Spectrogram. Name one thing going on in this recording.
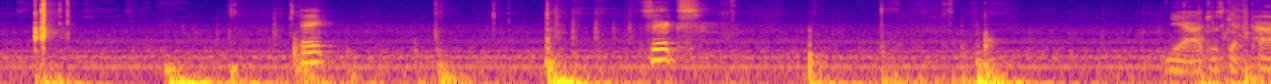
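Plastic game pieces clack and tap on a table mat.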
